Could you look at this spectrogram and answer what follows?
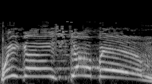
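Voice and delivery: rally the team to fight; heroic battle cry. Acted. Heroes rally against the villain.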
